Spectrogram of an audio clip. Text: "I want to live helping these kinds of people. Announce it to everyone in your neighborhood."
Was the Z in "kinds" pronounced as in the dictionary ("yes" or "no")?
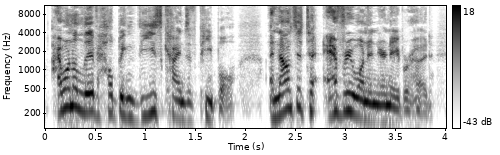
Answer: yes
